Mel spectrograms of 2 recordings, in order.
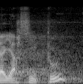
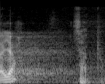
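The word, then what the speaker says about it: يحسب: Karena dalam qiraah sab'ah ada yang baca yahsibu, qiraah kita baca yahsabu. Tapi guru-guru kita kalau ngajar fikih itu bacanya yahsibu. Tapi kalau baca Quran yahsabu. Ya kan Quran kita kan ayah sabu Allah yaqdiru alaihi ahad, bukan dibaca ayah sibu.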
